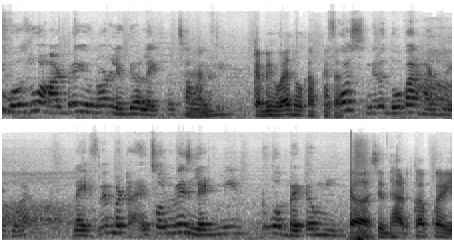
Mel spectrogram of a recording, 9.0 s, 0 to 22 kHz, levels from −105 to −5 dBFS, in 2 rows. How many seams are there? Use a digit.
1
